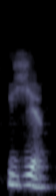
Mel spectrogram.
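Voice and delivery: γε said softly as "ye"; soft, isolated γε, a y glide into e; letter sound. Shown as a demonstration. Teacher repeating the pronunciation, γε demonstrated as a soft "ye". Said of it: "η προφορά του είναι".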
